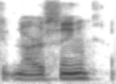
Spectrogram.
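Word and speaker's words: Narsingh: I like Narsing. I believe that's how you say it.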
